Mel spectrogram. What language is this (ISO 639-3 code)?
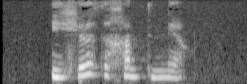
kab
